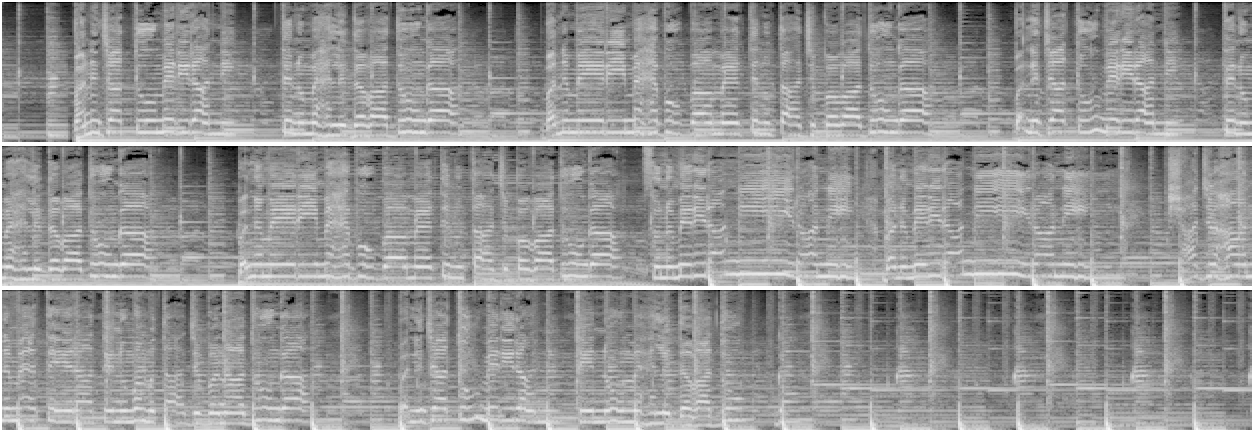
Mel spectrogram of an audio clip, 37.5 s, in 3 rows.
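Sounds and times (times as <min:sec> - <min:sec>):
new Punjabi ringtone: 0:00.0 - 0:37.4.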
